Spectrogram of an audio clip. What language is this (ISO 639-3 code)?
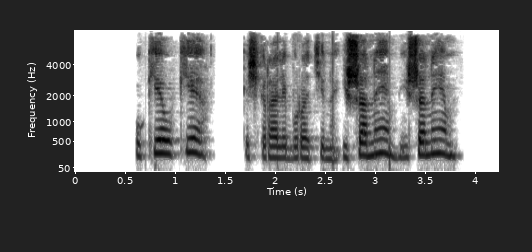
chm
